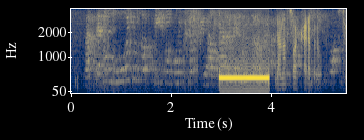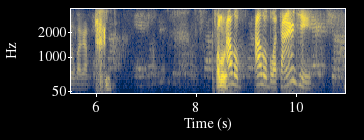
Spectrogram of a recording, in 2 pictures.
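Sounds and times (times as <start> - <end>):
steady single-pitched telephone tone while placing a call: 3.0 - 4.0
speech: 4.3 - 6.5, 8.4 - 10.4.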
